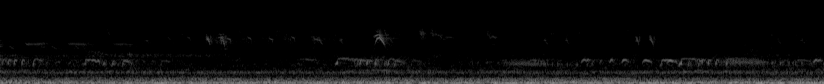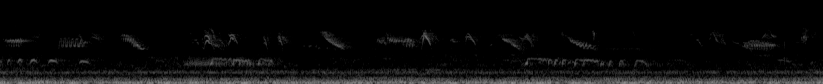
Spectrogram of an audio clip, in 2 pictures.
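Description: Several birds chirping throughout, with quick falling whistles and lower warbling calls, over a steady low rumble.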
